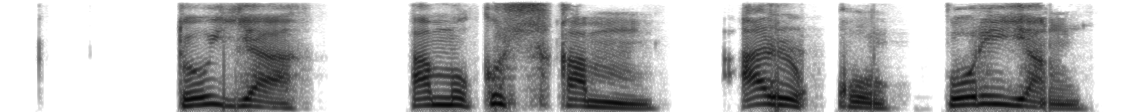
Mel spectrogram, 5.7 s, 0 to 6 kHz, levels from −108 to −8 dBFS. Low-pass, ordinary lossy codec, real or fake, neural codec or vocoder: 5.4 kHz; AAC, 32 kbps; fake; autoencoder, 48 kHz, 128 numbers a frame, DAC-VAE, trained on Japanese speech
